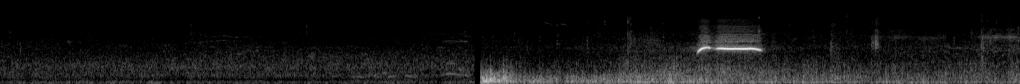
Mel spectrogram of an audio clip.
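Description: A loud, single-pitched whistle about seven seconds in, a quick blip then a held note of about half a second, given to call the dogs. From about five seconds in, wind rumbles on the microphone.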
